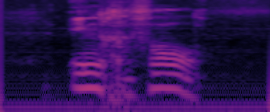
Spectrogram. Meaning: if, in case
- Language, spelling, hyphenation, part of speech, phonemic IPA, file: Dutch, ingeval, in‧ge‧val, conjunction, /ˌɪŋ.ɣəˈvɑl/, Nl-ingeval.ogg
